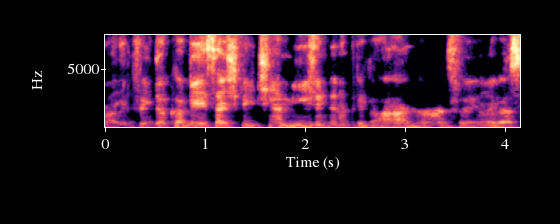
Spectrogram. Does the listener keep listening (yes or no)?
yes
